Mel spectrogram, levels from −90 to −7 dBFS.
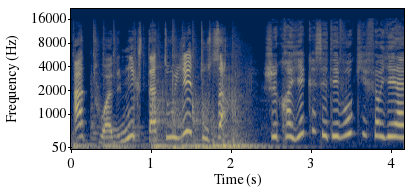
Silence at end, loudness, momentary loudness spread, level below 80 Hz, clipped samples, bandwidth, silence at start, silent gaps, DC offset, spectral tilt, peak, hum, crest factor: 0 s; -31 LUFS; 9 LU; -46 dBFS; under 0.1%; 16.5 kHz; 0 s; none; under 0.1%; -4 dB/octave; -10 dBFS; none; 20 dB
